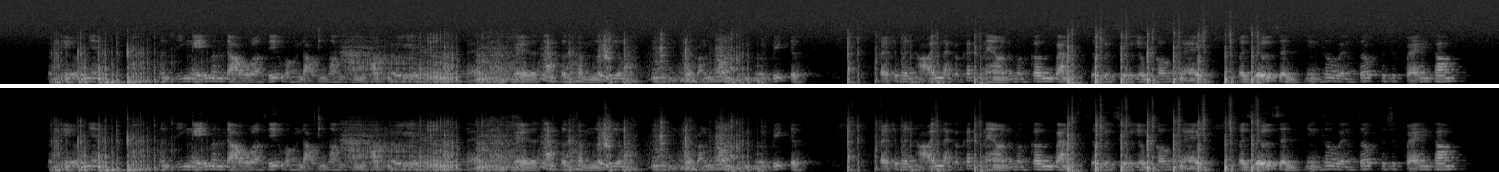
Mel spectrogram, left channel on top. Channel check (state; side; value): noise; left; hiss, 8 dB below the sound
